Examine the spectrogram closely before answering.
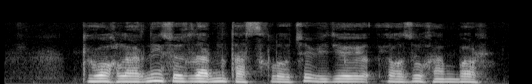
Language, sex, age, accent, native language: Uzbek, male, 35+, Farg'ona, Uzbek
